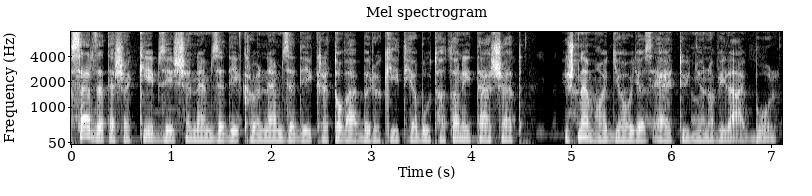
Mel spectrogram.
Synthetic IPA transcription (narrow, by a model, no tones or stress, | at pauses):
ɒsɛrzɛt̪ɛʃɛkːeːbzeːʃɛnɛmzɛd̪eːkrøːlnɛmzɛd̪eːkrɛt̪o̞vaːbːøɾø̞kiːt̪iɒbut̪hɒt̪ɒniːt̪aːʃaːt̪ | eːʃnɛmɦɒɟːɒɦo̞ɟɒzɛlt̪yːɲːønɒvilʔa̰ːɡ̚bo̰ːl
